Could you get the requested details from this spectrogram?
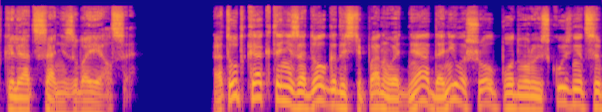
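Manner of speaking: plain reading voice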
